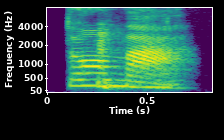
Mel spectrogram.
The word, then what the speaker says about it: toma: Toma. Drop your jaw. Toma. Toma. That schwa thing from English creeps in. It will grab you and mess up your pronunciation.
